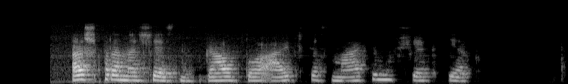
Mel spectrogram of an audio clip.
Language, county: Lithuanian, Tauragė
